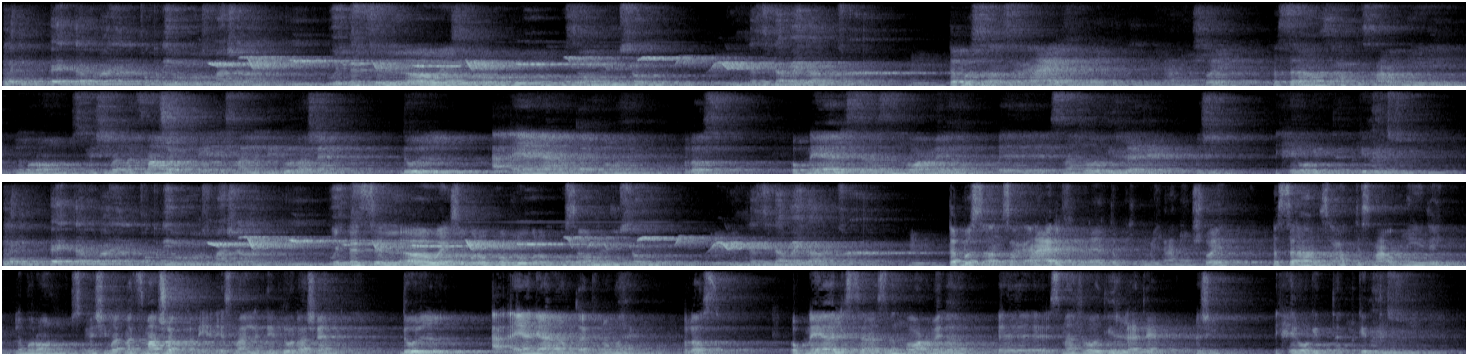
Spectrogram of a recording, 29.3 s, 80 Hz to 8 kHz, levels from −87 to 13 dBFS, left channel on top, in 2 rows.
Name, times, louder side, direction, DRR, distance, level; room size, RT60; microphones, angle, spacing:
voice 1, 0.0-4.1 4.9-6.7 7.2-8.8 28.3-28.6, equal, 5° right, -3 dB, 1.3 m, -30 dB
Chirp tweet, 1.6-1.7 2.0-2.5 2.8-3.1 3.4-3.8 4.1-4.8 5.1-6.5 6.7-7.3 7.7-8.0 8.4-8.8, right 2 dB, 25° right, 1.7 m, -28 dB
voice 2, 3.3-6.1 7.1-7.4 9.0-12.3 12.7-18.0 18.6-19.1 19.5-21.8 22.5-26.3 26.6-26.9 27.4-28.6, right 3 dB, 60° right, 4 dB, 0.6 m, -27 dB
13.5 x 7.7 x 4.4 m, 2.7 s
head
